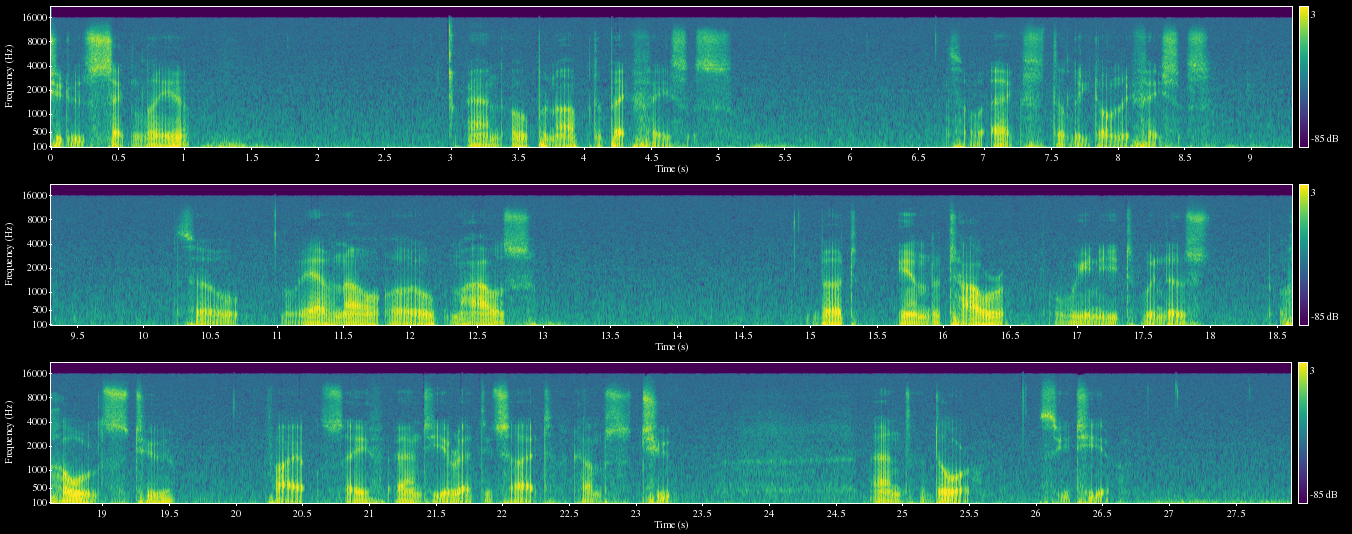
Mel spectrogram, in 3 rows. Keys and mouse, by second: 0.4 m, 3.1 Tab, 6.6 x, 9.0 Tab, 13.7-16.9 middle drag, 24.5 KP_1.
